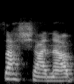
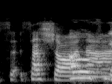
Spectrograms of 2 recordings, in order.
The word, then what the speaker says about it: Sachanna: It's Sachanna, but Sachanna, exactly, okay.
